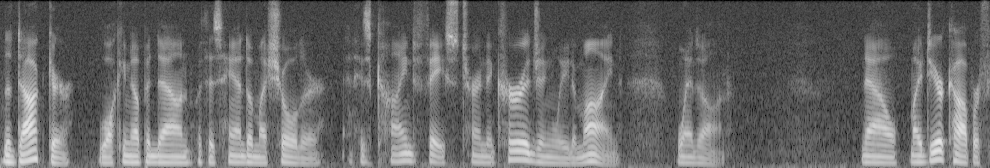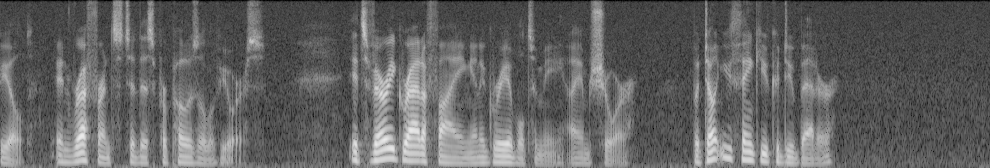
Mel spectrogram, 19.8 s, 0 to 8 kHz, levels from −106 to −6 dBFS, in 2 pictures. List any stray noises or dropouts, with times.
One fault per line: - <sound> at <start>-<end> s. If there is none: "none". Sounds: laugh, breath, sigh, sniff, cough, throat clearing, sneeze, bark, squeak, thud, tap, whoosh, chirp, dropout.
none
